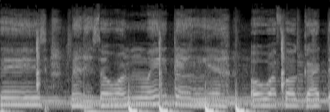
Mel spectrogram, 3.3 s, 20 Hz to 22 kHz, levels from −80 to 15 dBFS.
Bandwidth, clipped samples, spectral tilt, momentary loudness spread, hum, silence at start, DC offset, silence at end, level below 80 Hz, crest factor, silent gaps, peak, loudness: 16.5 kHz; under 0.1%; -5.5 dB/octave; 5 LU; none; 0 s; under 0.1%; 0 s; -16 dBFS; 10 dB; none; 0 dBFS; -13 LUFS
